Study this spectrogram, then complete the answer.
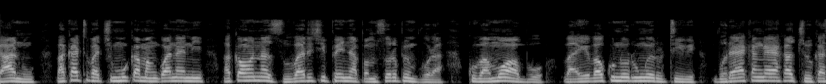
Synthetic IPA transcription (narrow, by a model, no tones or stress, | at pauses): anu | ʋakatiʋat͡ʃimukamaŋɡwanaːniʋakaonazuʋaɾit͡ʃipe̞ɲapamuso̞ɾo̞p̬e̞ɱvuːɾakuʋamoabʱo | ʋaiʋakuno̞ɾumwe̞ɾutiːʋiɱvuɾajakaŋɡajakat͡ʂuka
